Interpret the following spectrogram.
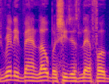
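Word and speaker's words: Vanloo: Do you love Julie Vanlow? Cuz that's how you say it. Sure. Julie Van Low is my least favorite. She said, wait, hang on. It's Vanlow.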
